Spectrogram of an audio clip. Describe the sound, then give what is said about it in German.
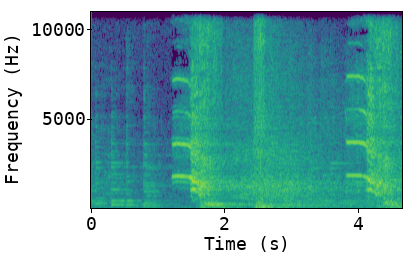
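A horse neighs on the banks of the Grand Canyon, giving two shrill whinnies that each fall in pitch, the second coming a few seconds after the first, over steady background noise. “als sein treues Pferd Adalbert Karl Friedrich zu wiehern anfing”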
